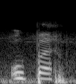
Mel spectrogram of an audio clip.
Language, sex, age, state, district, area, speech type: Urdu, female, 30-45, Uttar Pradesh, Aligarh, rural, read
